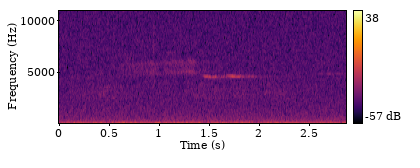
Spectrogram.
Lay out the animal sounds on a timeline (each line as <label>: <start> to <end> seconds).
Black-throated Green Warbler (Setophaga virens): 0.3 to 2.3 seconds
